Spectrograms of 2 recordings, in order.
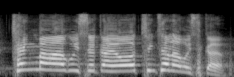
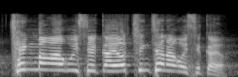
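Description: The two takes are said the same way.

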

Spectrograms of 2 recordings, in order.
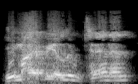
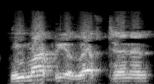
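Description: First: Said in the usual way. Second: "lieutenant" said as "left-tenant", British style; British leftenant. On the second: Shown as a demonstration. Says the word two ways.

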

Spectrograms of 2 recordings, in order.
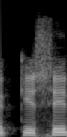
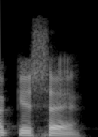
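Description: First: ਕਿਸੇ ending in a close 'ay'; wrong closed ending. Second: ਕਿਸੈ ending in an open 'eh'; correct open ending. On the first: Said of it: "ਨਹੀਂ ਪੜ੍ਹ ਦੇਣਾ". (ਕਿਸੇ ਇੱਕ ਲਾਂ ਨਾਲ) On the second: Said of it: "ਕਿਸੇ ਨਹੀਂ ਪੜ੍ਹ ਦੇਣਾ". (ਕਿਸੈ ਦਲਾਵਾਂ ਨਾਲ) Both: Shown as a demonstration.

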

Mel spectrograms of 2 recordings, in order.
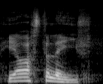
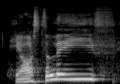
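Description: First: Said in the usual way. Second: Much higher and slower, protesting; exclaimed protest. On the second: Real, not acted. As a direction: insist it wasn't your fault, high and drawn out. Defending a player's exit.

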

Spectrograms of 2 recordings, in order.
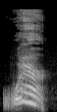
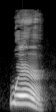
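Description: First: Much higher panicked question; scared boys babbling; gibbering fright. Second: Much higher, much louder frantic cry; boys' fear boiling over; gibbering shout. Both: Acted. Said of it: "gibbered the boys".

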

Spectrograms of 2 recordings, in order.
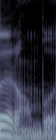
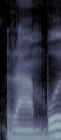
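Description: First: "رامبو" said ROM-bo, rounded back a; Rambo with back a. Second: "رامبو" said RAM-bo, flat front a; Rambo with front a. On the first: Gamer trying out the skin's name, "رامبو" as ROM-bo. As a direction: say "رامبو" with a long aw-like first vowel. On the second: Gamer trying out the skin's name, "رامبو" as RAM-bo. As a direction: say "رامبو" with the a of "cat". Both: Shown as a demonstration.

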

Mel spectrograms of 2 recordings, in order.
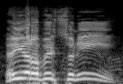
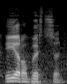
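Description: First: Louder, higher cheer for Robertson; excited shout. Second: Said in the usual way. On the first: Real, not acted. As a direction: burst out in a high yell. Same words shouted after plain take. (هتاف عالٍ ومرتفع بحماس)

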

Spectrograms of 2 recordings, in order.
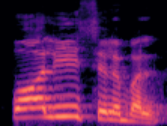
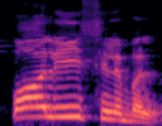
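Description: Both takes have the same delivery.

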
